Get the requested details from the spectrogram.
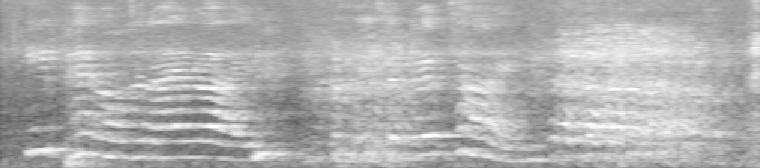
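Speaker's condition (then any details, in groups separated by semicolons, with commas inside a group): Spastic quadriplegic cerebral palsy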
